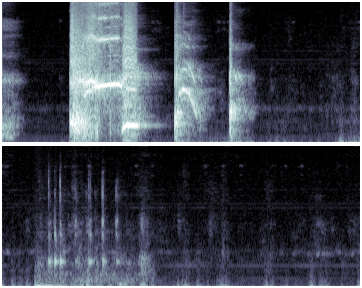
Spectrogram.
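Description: A few harsh coughs close up, one long followed by two shorter ones, then faint ticking and quiet clinking.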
